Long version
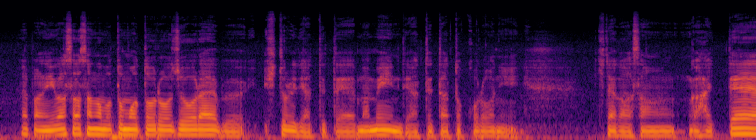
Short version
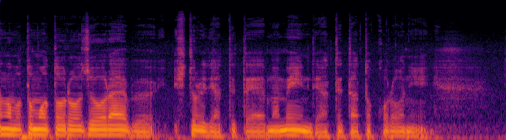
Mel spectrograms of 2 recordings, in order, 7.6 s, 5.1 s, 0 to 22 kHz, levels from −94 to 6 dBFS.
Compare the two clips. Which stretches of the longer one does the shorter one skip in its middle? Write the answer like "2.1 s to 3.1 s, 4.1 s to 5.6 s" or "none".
none

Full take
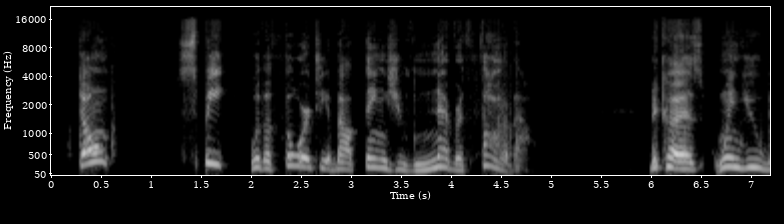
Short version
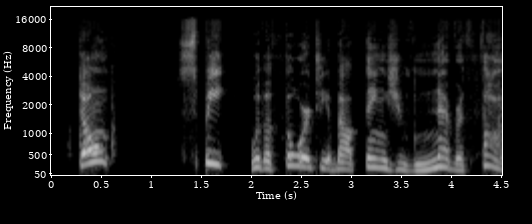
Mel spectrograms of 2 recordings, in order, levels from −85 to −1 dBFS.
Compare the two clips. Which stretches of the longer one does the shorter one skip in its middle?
none

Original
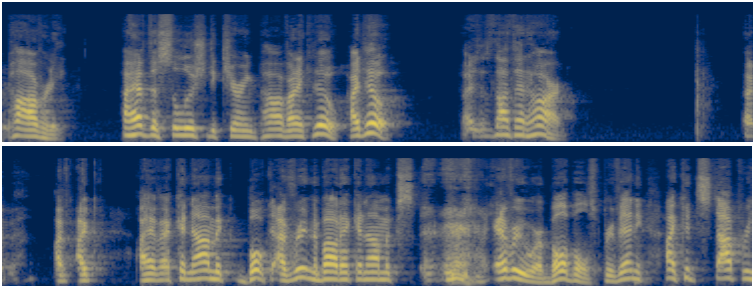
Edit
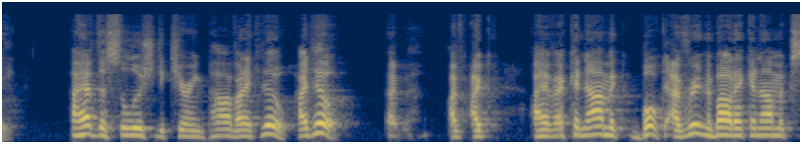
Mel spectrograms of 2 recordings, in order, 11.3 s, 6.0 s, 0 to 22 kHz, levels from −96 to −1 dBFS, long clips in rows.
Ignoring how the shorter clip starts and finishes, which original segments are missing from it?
3.2 s to 5.5 s

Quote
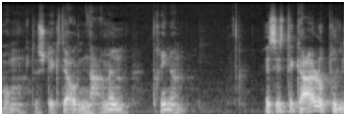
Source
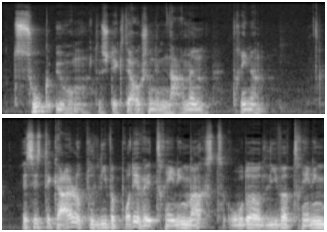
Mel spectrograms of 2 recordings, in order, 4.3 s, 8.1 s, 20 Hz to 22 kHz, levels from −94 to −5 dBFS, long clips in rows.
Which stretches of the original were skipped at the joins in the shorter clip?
1.7 s to 1.9 s

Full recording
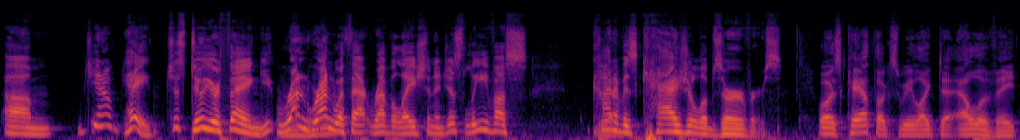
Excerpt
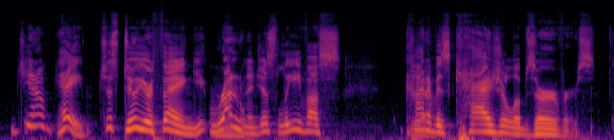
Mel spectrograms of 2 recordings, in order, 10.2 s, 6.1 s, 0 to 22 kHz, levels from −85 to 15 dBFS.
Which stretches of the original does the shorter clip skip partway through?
3.1 s to 4.3 s

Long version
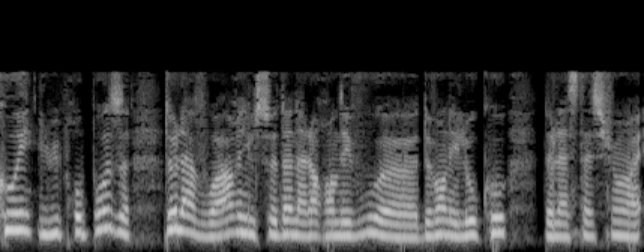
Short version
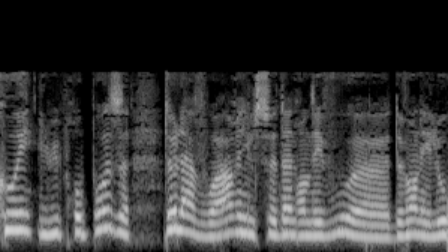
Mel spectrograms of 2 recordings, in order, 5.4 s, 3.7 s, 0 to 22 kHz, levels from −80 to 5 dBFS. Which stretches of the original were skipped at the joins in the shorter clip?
2.4 s to 2.7 s

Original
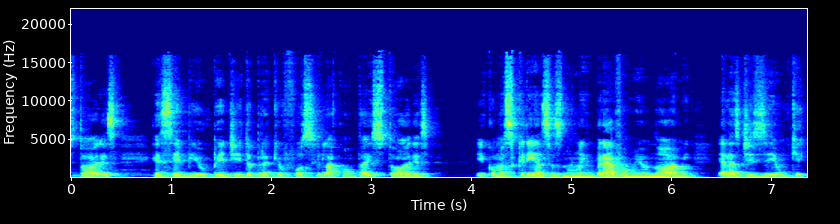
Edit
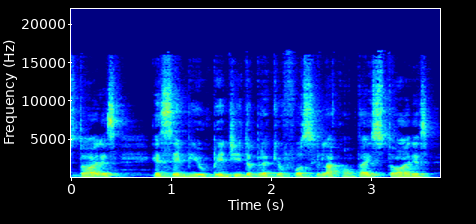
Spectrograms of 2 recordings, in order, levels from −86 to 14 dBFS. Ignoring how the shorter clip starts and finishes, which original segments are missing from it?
none

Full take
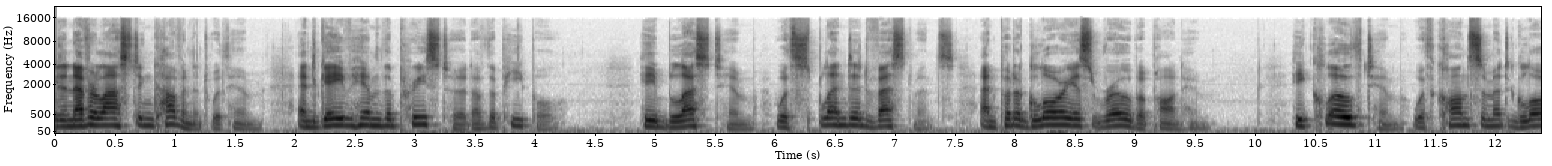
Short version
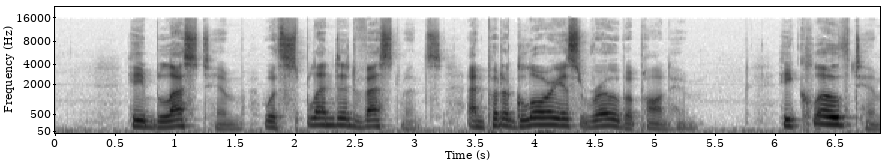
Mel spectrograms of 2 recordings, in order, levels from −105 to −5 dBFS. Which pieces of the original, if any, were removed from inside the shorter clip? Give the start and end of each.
none

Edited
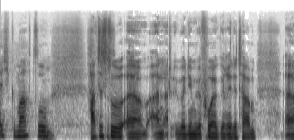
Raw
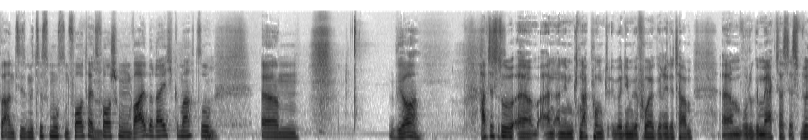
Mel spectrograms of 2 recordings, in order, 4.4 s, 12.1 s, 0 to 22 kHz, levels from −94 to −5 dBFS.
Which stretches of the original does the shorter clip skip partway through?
3.8 s to 7.2 s, 8.4 s to 9.1 s

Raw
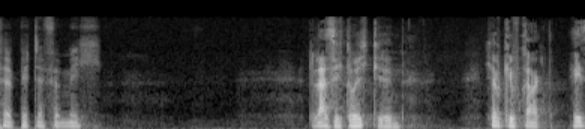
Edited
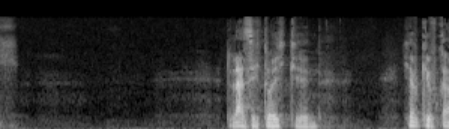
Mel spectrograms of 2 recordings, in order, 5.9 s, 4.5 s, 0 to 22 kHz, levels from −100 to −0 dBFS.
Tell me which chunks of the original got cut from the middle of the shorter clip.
none

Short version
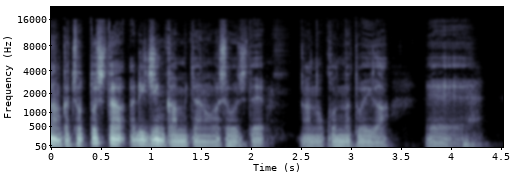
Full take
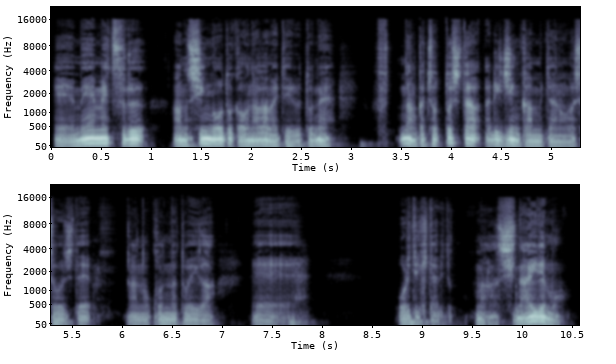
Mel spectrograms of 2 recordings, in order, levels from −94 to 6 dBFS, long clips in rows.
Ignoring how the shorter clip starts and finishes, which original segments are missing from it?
none

